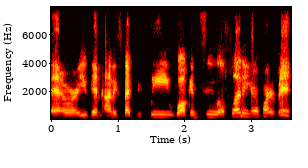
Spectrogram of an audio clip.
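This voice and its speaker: A woman's fairly low voice with lively intonation at a fairly quick pace, dry and close with no echo. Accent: American. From Queens, New York. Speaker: podcast guest, founder of a social media project. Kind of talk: casual podcast chat.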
